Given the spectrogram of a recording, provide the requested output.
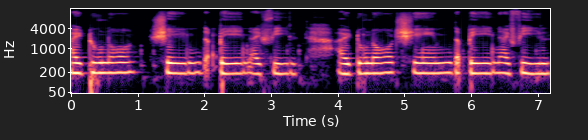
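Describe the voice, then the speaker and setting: At a very slow pace, a woman speaks with monotone, flat intonation. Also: medium pitch for a woman. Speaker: meditation guide. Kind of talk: guided meditation. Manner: whispered.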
